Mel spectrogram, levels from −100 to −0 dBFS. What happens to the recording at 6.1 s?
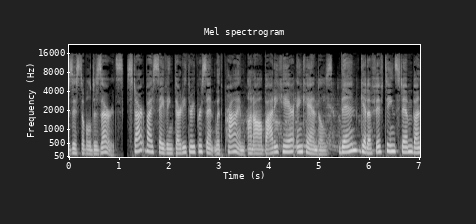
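At 6.1 s the speech is shadowed by thinner, ringing copies returning roughly every 0.4 s, about 16 dB below the voice. This is feedback echo between two devices, running from 3.41 to 6.32 s: one device replays the other's sound, its microphone recaptures it, and neither echo canceller removes it.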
